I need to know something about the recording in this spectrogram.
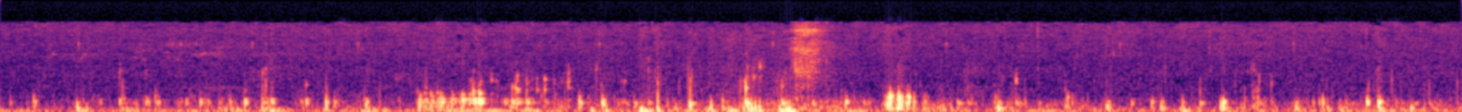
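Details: Stomach growling (borborygmi) recorded as ASMR: low gurgling and bubbling rumbles from the belly with irregular pops.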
